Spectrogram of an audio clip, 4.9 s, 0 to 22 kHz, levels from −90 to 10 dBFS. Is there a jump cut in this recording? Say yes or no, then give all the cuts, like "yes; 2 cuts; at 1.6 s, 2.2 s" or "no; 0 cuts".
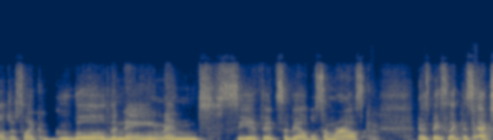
yes; 1 cut; at 3.7 s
